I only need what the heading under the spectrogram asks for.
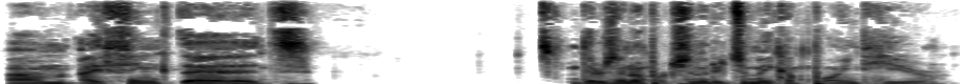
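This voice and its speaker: A man's voice: medium pitch, fairly even intonation, measured pace, mellow, poor audio. A man from Brazil with a Brazilian Portuguese accent, talking in a casual, reflective way with many restarts and fillers. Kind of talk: casual conversation.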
